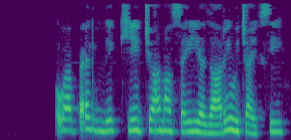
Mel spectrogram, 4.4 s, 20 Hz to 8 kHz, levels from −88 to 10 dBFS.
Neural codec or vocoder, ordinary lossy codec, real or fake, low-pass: codec, 16 kHz, 2 kbps, FunCodec, trained on LibriTTS, 25 frames a second; MP3, 32 kbps; fake; 7.2 kHz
